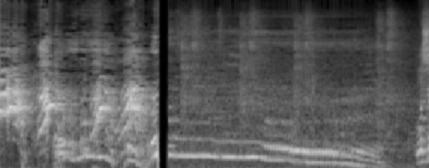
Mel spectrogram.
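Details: Pet Alaskan Malamute Luoluo responding to its ill owner in bed: human talking at first, then after a short gap a long, smooth howl that holds steady before sagging lower and fading.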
